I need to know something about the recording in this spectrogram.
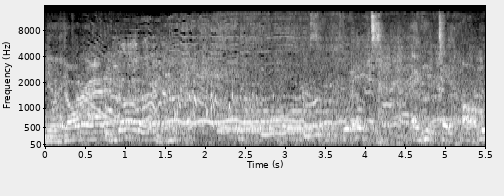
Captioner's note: laughter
